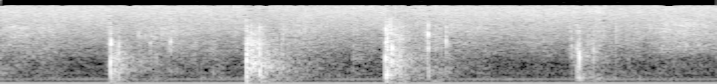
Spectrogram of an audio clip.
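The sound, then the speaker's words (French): Footsteps going down stairs, four distinct thudding steps at uneven intervals. They are fairly quiet over a low, steady hum, with no voices. “Long du couloir. Descend les escaliers”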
